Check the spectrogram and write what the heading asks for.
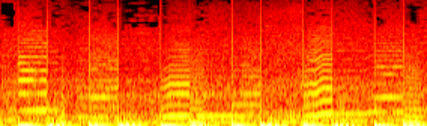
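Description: Eurorack modular synthesizer groove: electronic music with a steady pulse of about four beats a second and short synth notes, some of them sliding up in pitch.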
